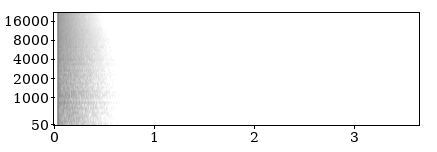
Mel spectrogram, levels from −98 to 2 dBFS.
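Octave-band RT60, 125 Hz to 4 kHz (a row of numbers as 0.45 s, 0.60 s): 0.80 s, 0.85 s, 0.85 s, 0.85 s, 0.85 s, 0.85 s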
